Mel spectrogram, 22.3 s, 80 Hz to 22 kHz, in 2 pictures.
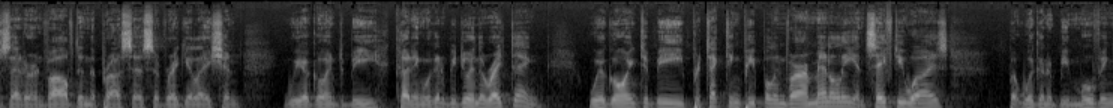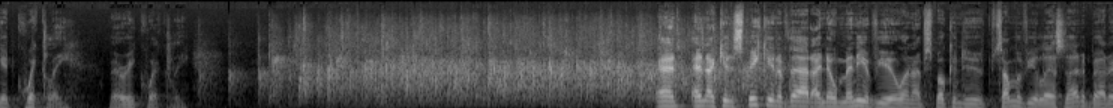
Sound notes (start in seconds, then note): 13.1 applause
